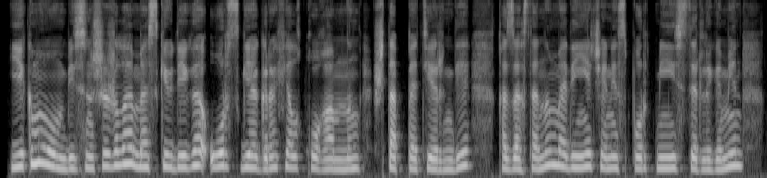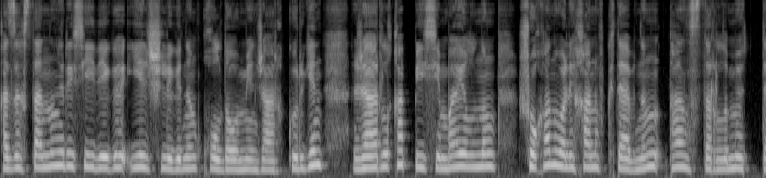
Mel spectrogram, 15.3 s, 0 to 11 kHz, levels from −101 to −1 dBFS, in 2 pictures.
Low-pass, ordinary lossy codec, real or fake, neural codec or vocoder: none; none; real; none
